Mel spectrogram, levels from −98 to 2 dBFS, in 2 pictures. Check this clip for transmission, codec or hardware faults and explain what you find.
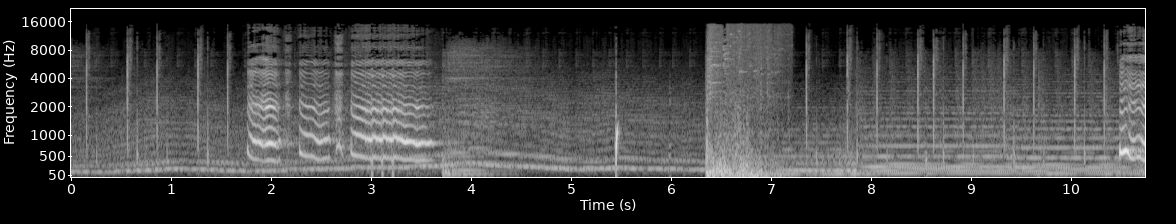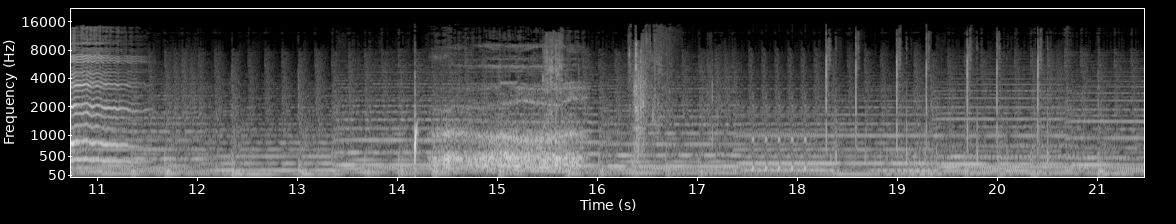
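A stutter is heard four times as short stretches of sound play again: at 2.99 to 3.31 s a 104.5 ms block repeats three extra times, at 5.97 to 6.10 s a 130.6 ms block once, at 8.53 to 8.69 s a 156.7 ms block once, and at 17.54 to 18.20 s a 130.6 ms block five extra times. These are repeated frames: the same run of compressed frames was sent or stored more than once and decoded again, adding about 1.25 s in total.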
